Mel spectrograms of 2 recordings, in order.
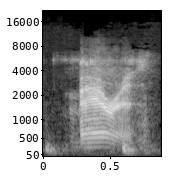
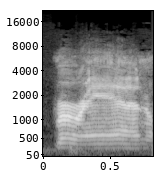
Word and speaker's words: Maron: But a lot of people like this guy, Mark Maron, who the Dopey Nation mispronounced his name as Moran or Dude, listen, off the air, you tell me you think I'm better than Joe Rogan.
